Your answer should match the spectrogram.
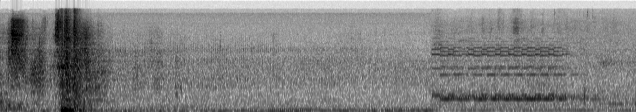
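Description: A heavy thump about half a second in, then a telephone ringing with a steady electronic ring for about a second and a half near the end.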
